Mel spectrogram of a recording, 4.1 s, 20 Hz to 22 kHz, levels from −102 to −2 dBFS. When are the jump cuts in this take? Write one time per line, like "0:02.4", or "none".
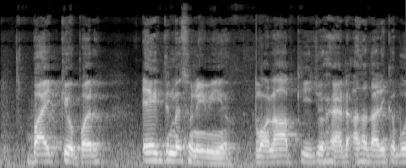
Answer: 0:02.5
